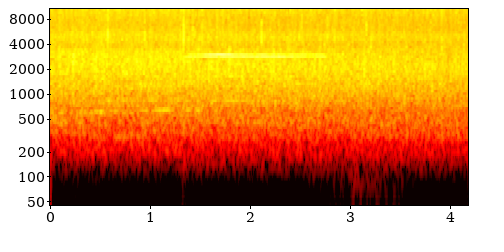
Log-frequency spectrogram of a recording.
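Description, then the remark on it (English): A crowd applauds steadily, a dense wash of many hands clapping at an even, fairly loud level that holds throughout without letting up. “Give them a hand clap for it.”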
